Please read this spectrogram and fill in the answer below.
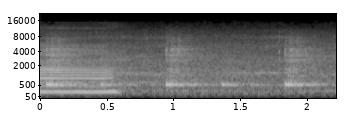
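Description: A voice holds the last syllable of a spoken sentence for about half a second. After it come a few faint short sounds over a faint steady hum.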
